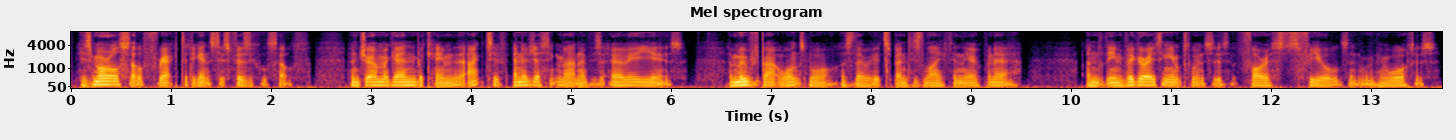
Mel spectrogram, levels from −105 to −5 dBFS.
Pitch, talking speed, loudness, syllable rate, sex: 110 Hz, 200 wpm, -23 LUFS, 6.1 syllables/s, male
